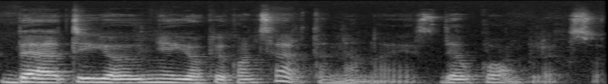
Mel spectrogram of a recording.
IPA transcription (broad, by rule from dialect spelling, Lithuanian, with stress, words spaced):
ˈbʲɛt jɛʊ nʲɪ ɪ ˈjoːkʲɪ koːnʲˈt͡sʲɛrtɐ nʲɛnʊˈɛɪs dʲeːlˠ ˈkoːmʲpʲlʲɛksʊ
